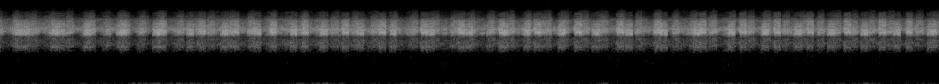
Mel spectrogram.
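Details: Midsummer cicada chorus recorded in Greek pine woodland, an intense shrill rasping hum with rapid rhythmic throbbing about three beats per second, constant throughout.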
